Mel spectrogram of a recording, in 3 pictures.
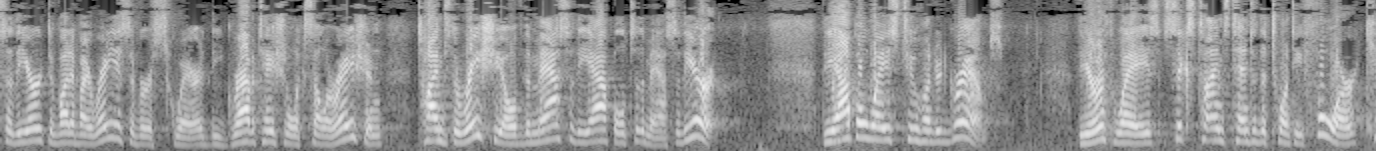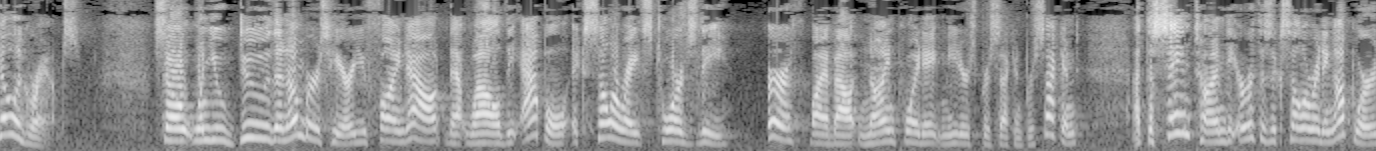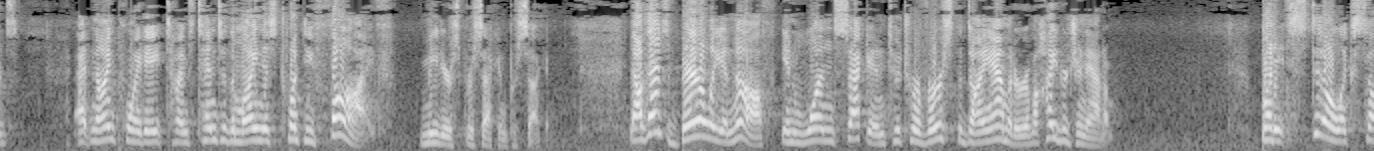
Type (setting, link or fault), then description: setting, large echoing room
